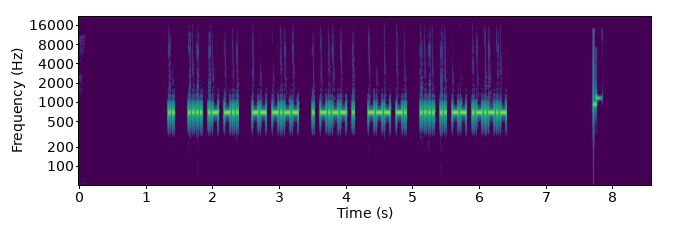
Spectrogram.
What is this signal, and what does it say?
Morse code, heard as a keyed tone, about 40 wpm, 700 Hz. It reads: I HAD MY EYE ON HIM.
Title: Sentences from Top 1000 Words - Review Part 1 - 40wpm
